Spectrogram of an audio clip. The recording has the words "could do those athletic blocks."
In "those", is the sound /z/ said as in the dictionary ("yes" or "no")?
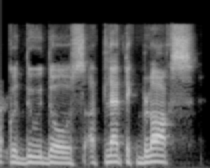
no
